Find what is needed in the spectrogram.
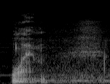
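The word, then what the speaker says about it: phlegm: to get rid of flem. But anyway, isn't it flem a funny word? That's a great I mean, it's it's not it's spelled but not like it sounds.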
